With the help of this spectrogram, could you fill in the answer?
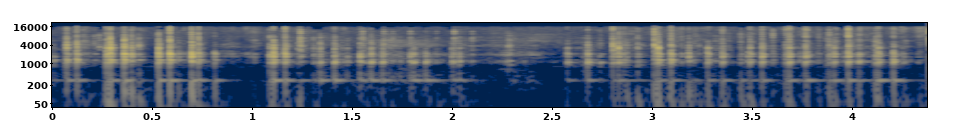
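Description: A small, flat, hollow hip flask with a brown leather wrap and a metal cap and edges is held close and tapped rapidly with fingertips and nails on the leather and metal surfaces. The result is a quick, uneven patter of soft, dull thuds with brief bright clicks, and a steady low ring sustains beneath the taps. The tapping pauses for a moment midway, then resumes.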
